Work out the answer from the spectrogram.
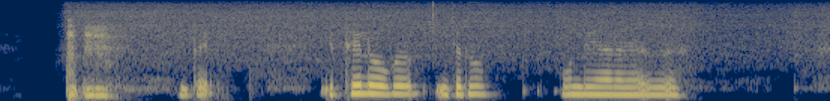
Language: Dogri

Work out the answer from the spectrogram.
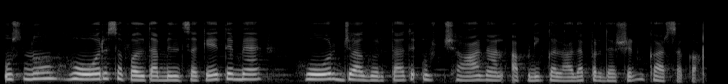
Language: Punjabi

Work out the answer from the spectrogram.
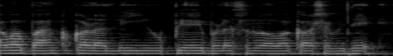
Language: Kannada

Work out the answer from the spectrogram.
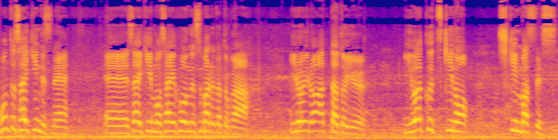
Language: Japanese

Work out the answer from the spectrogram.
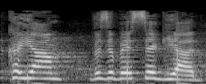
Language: Hebrew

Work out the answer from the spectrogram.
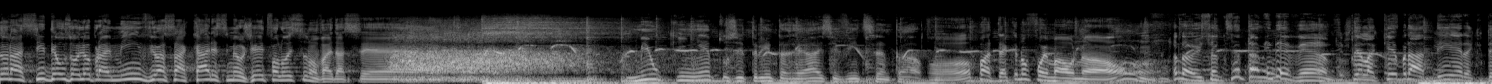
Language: Portuguese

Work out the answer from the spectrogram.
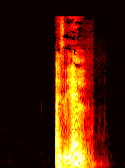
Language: Romansh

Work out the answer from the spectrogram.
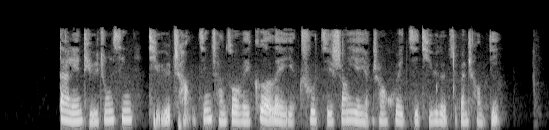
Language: Chinese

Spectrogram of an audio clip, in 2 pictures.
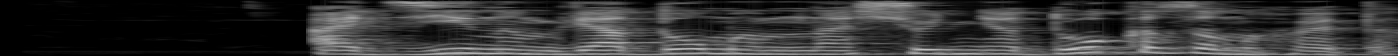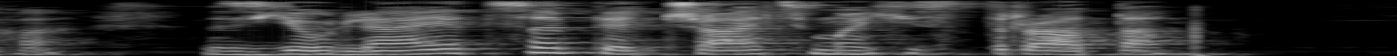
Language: Belarusian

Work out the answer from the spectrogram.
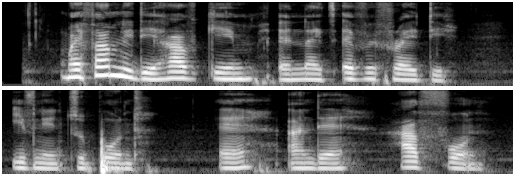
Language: Nigerian Pidgin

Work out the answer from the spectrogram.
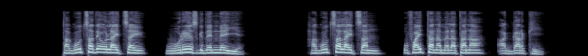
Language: Gofa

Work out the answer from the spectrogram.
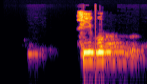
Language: Nawdm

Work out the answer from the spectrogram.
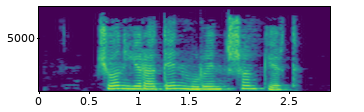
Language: Mari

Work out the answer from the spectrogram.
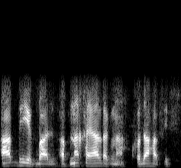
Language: Urdu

